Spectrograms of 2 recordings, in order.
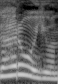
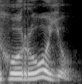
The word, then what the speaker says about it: горою: брат і сестра під гарою над криницею Мокій не під гарою а під горою там написано під горою читайте будь ласка як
